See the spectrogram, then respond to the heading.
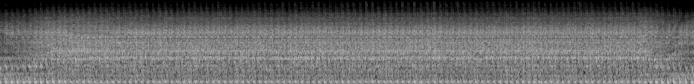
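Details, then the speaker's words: TVS Apache RR310 single-cylinder motorcycle, cold first start of the day, idling: busy clattery top-end ticking louder than its usual noise, more noticeable when hot; no power loss; owner suspects cam chain tensioner or valve clearance after a fall. "De por si el motor es algo ruidoso, digamos, pero eh yo detecto como un eh voy a expresarlo así, un claqueteo eh un poco más fuerte."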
